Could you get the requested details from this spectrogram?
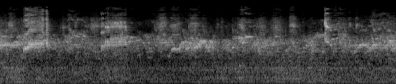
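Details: Budgerigars, several birds, giving scratchy high squawks and chirps in overlapping bursts, roughly once a second, over steady twittering chatter.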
